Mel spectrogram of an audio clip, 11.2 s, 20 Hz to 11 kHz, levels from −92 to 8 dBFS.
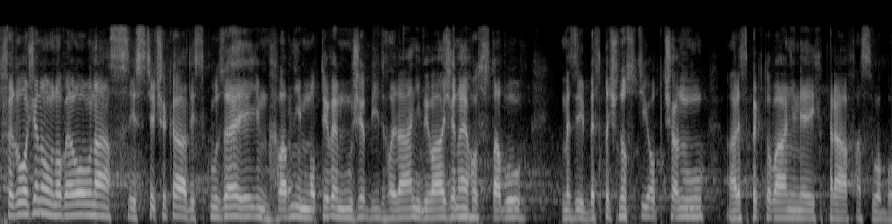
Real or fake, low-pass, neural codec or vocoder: fake; 7.2 kHz; codec, 16 kHz, 4 kbps, X-Codec, HuBERT features, trained on general audio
